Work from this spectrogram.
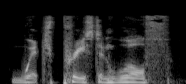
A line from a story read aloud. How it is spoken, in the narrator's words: muttered Zeltotin grimly, and laughed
